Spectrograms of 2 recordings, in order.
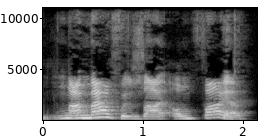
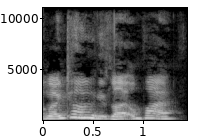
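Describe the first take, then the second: First: Burning mouth, strained words; mouth burning from spicy food. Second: Talking through a burning mouth; words pushed past a tongue on fire; mouth burning from spicy food. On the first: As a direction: speak as if your mouth is on fire. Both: Real, not acted.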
